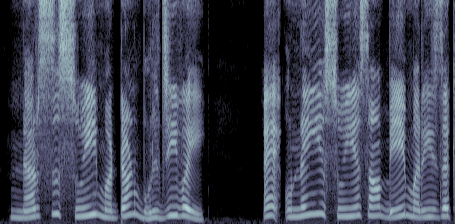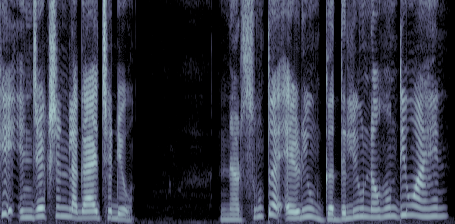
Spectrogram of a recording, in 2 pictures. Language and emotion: Sindhi, disgusted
